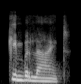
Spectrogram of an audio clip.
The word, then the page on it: kimberlite: Indian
